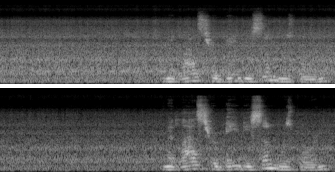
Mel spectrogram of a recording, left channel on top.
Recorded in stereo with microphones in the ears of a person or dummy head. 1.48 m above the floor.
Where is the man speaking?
65° right (ahead or behind), 1.3 m; by 3.4 s centre (ahead or behind), 0.7 m.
